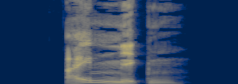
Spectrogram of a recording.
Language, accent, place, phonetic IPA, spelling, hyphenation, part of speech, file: German, Germany, Berlin, [ˈaɪ̯nˌnɪkn̩], einnicken, ein‧ni‧cken, verb, De-einnicken.ogg
- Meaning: to nod off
